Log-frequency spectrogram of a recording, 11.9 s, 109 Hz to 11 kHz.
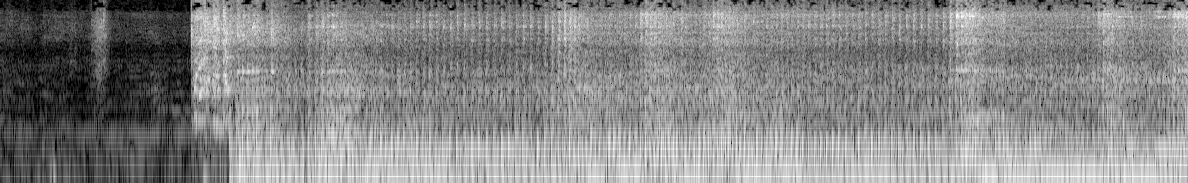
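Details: Yamaha Scorpio 225 motorcycle, unused about two weeks and not starting, suspected rat-chewed wiring: the engine catches at once and settles into a steady, even idle with no misses; normal start and idle.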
